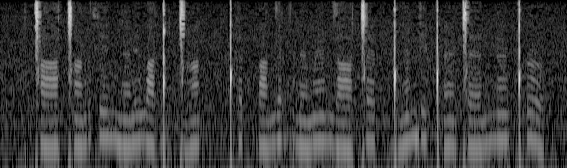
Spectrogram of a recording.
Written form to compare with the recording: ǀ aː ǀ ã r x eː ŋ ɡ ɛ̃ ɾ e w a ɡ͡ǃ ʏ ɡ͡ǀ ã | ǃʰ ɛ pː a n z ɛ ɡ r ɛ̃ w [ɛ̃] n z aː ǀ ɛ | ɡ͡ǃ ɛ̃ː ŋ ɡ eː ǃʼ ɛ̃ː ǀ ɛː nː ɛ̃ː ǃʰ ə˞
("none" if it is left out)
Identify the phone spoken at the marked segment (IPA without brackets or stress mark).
ɛ̃ː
